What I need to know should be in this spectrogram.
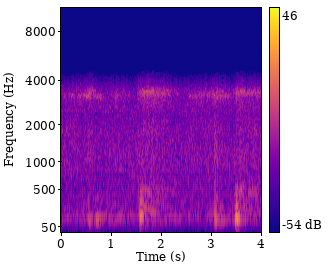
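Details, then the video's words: Tindrah, a sleeping Boxer puppy, snoring: low, rough, snorting breaths come in irregular bursts roughly every one to two seconds, with a louder snort near the end and quiet room hiss between breaths. "snoring boxer puppy"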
